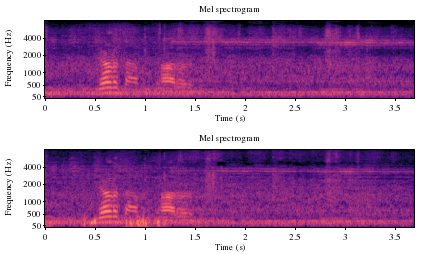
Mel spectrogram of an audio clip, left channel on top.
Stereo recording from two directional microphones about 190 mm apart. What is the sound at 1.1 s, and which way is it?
Speech, 10° right (ahead or behind).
